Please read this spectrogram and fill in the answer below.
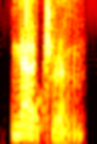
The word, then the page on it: natron: Indian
